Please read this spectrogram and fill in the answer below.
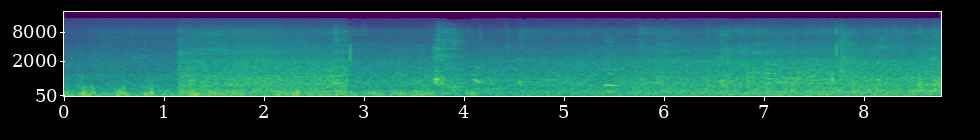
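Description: City street traffic going by, with faint voices in the background. In the first second, wind buffets the microphone before the sound changes to the steady traffic noise.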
